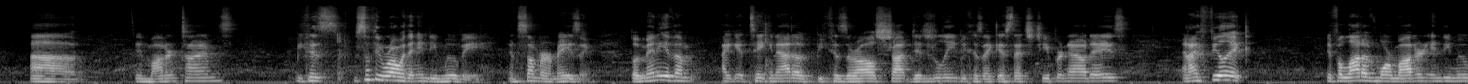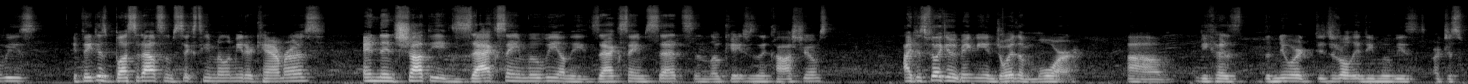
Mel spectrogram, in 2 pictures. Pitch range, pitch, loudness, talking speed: 130-155 Hz, 140 Hz, -22 LUFS, 190 wpm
